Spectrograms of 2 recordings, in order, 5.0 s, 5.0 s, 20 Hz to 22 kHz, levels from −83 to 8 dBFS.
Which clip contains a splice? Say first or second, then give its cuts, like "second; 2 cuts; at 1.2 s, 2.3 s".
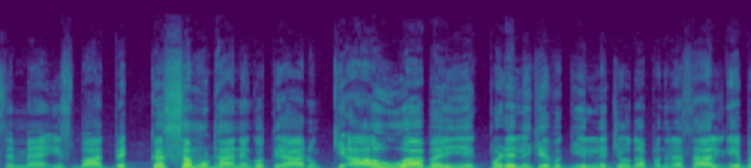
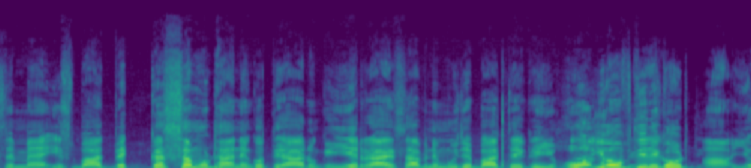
first; 1 cut; at 2.2 s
